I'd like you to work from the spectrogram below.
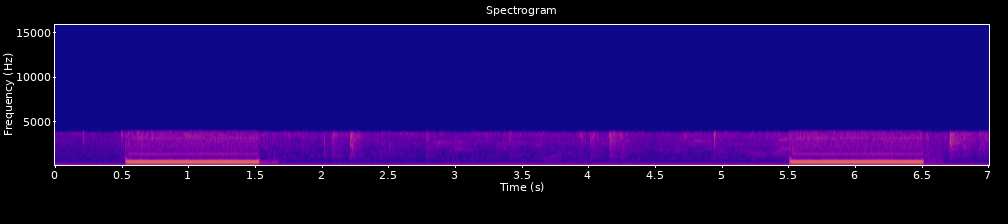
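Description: Ringback tone of an outgoing phone call ringing on the line: two steady, evenly pitched tones of about one second each, roughly four seconds apart, over a low constant line hum.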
